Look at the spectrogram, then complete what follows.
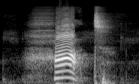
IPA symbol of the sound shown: ɑ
